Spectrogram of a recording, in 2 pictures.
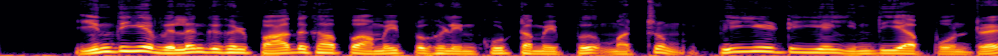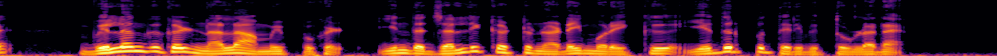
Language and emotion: Tamil, neutral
